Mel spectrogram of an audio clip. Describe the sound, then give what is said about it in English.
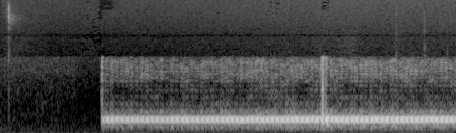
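After a brief silence, a steady electronic telephone ringing tone starts and holds unbroken to the end, clear and fairly loud, like a call ringing through on the line with no voices; the call goes unanswered. “is not picking up the phone right now”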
